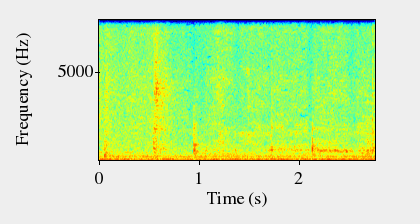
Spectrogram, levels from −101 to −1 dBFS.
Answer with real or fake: real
